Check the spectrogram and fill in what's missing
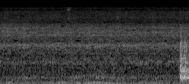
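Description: Mustard tempering for a dosa avakaya mango pickle sizzles in hot oil with a steady, close hiss, ending in a short, louder burst of crackling.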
